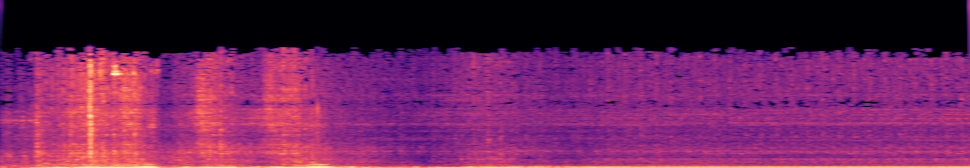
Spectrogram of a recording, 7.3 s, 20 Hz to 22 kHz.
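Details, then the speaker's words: 1964 Austin-Healey 3000 MK3 BJ8, 3-litre, engine overhauled, no smoke, started from driver's seat: fuel pump ticks, quick catch, crisp throttle blips rising and falling cleanly, steady even idle, no knocks or misses; healthy. "vous avez une Hillet qui chante bien."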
